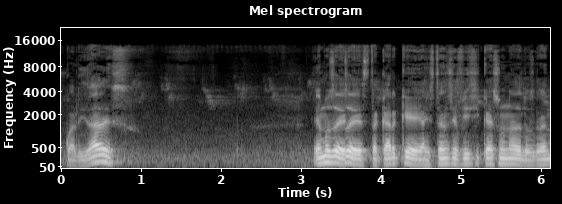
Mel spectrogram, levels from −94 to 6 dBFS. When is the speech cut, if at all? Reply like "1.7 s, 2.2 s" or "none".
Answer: 3.5 s, 4.5 s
